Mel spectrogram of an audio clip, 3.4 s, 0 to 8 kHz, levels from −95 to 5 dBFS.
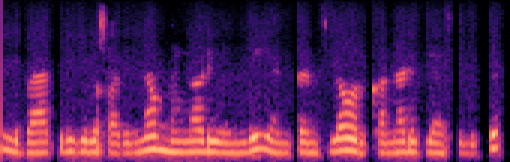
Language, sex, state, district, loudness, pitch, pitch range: Tamil, female, Tamil Nadu, Namakkal, -17 LUFS, 195 Hz, 185-215 Hz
